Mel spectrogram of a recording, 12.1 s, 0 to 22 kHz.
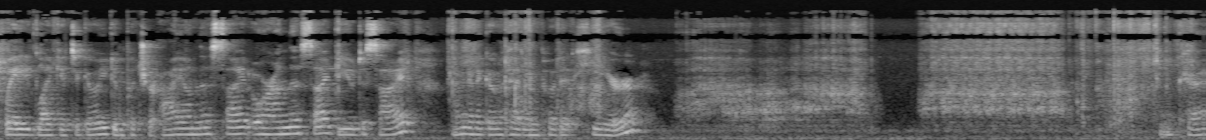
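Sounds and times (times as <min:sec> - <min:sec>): marker scratching on paper plate: 0:06.8 - 0:11.5.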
